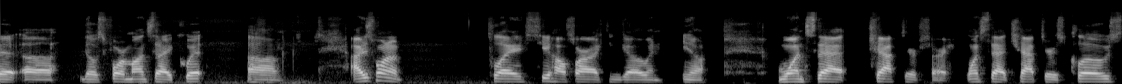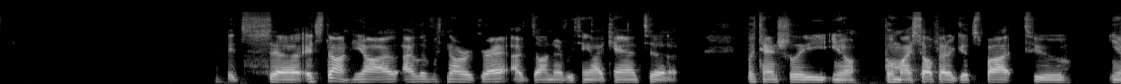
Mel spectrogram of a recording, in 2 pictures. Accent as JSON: {"language": "English", "region": "Abu Dhabi", "country": "United Arab Emirates", "tie": "born or raised there", "said": "I grew up in Abu Dhabi"}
